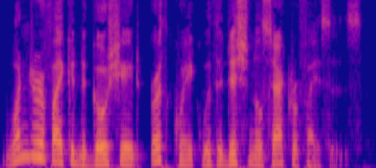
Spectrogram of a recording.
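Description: A man's voice: mid-range voice, big pitch swings, moderate pace, no echo, clean studio sound. A man voicing a cheerfully villainous, germ-hating small-town mayor, reading his diary in a folksy, prim, clipped way for a comic fan-fiction audio. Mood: matter-of-fact scheming. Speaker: fan audio drama voice actor.

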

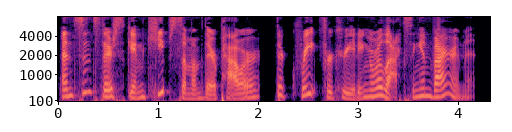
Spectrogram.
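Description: A woman's voice: on the high side, sing-song, brisk, sharp tone, dry recording, exaggerated voice. A sly teenage girl, voiced by a woman reading a story explains things with mock patience and a straight face. The sound is close and dry, and her tone stays matter-of-fact, as if teaching. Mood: mock-wise. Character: sly teenage girl, mock-wise, deadpan leg-puller.

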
